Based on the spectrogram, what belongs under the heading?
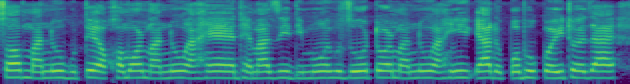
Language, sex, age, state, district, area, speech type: Assamese, female, 18-30, Assam, Sivasagar, rural, spontaneous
